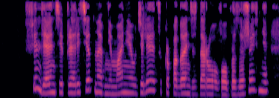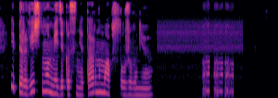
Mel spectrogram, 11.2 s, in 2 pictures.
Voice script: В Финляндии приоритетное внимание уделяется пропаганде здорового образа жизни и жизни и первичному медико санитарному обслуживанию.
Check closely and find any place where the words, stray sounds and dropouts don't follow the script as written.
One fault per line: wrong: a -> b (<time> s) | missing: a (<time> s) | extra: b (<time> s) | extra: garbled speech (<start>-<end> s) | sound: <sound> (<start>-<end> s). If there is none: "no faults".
missing: жизни и (5.9 s)
sound: laugh (9.6-10.3 s)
